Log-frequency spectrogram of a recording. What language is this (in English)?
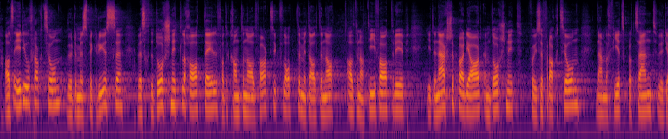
Swiss German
